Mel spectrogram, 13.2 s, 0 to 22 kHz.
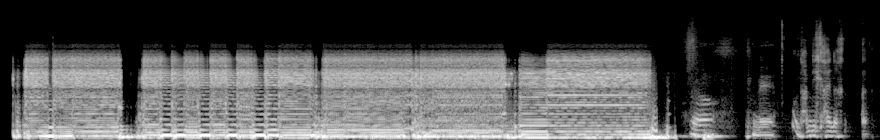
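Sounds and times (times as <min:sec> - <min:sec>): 
electric guitar riff through a distortion effects pedal: 0:00.2 - 0:10.1.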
